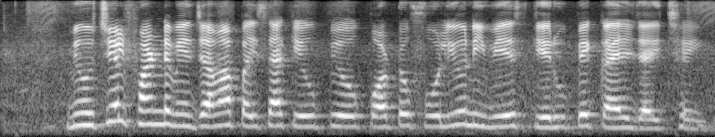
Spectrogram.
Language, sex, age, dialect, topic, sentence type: Magahi, male, 25-30, Western, banking, statement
